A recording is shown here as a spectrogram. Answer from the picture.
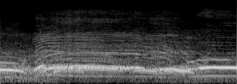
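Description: A crowd of men shouting a protest slogan together, many voices overlapping for about a second and a half. It comes right after a single voice's long, drawn-out call ends.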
